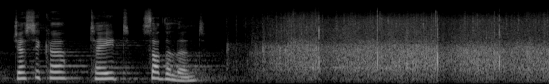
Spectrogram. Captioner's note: applause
